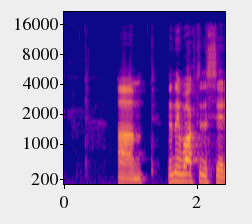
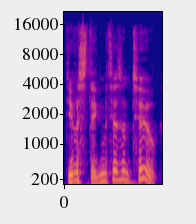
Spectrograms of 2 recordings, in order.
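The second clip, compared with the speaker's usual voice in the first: mock eager; 6 semitones higher, 4 dB quieter than usual. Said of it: "she's like".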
